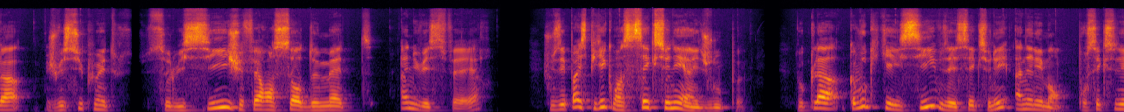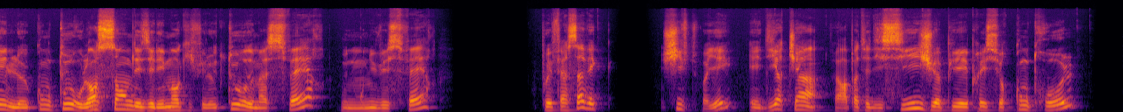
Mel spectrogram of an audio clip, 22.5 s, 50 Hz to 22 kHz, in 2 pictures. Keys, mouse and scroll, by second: 0.4 x, 2.1 shift+a, 5.1 Tab, 5.6 middle click, 7.5 a, 8.9 click, 10.1 middle click, 17.1 shift+click, 18.0 shift+click, 19.0 middle click, 20.4-22.0 middle drag, 22.0 ctrl+click.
